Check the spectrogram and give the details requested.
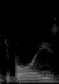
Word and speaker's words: Du Bois: Du Bois, and yes, that's the way you pronounce it.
